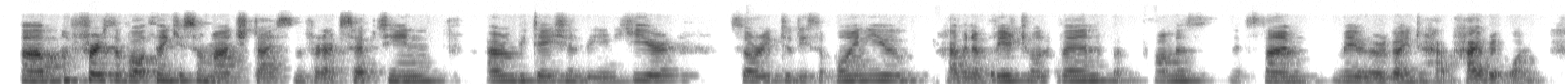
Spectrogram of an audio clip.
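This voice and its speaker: Speaking with a Spanish accent at a moderate pace, a woman keeps a medium pitch and monotone, flat intonation while her loudness swings widely. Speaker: English teacher. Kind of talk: audience question. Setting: video call.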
